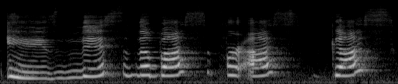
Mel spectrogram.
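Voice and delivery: bouncing with excitement at the bus stop; excited asking. Acted. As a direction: ask it like the bus is finally here. Excited child character asks.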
